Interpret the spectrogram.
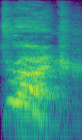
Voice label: Attack Normal, Soldier Male; Dialog; Barks; Battle; Sinecure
